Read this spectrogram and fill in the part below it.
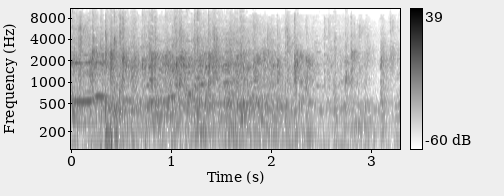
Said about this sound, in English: Clap for them for 100 points.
